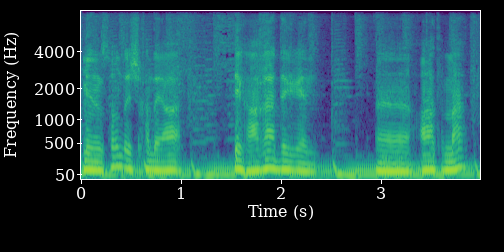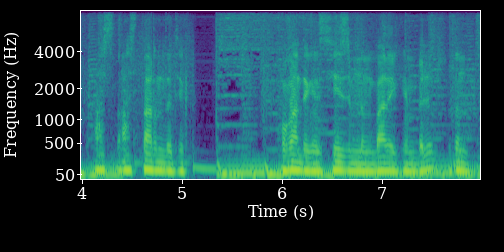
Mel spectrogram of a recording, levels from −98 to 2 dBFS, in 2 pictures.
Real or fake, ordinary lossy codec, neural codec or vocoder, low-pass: real; none; none; none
